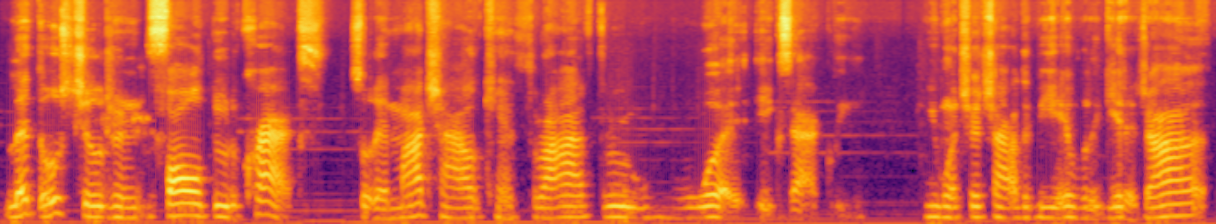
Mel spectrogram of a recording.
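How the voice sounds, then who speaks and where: A woman's voice: fairly low pitch, steady tone, unhurried, vocal fry, husky, soft background music. A woman co-hosting a podcast discussion, talking emphatically and firing off incredulous rhetorical questions. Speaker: podcast co-host. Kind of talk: casual discussion.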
